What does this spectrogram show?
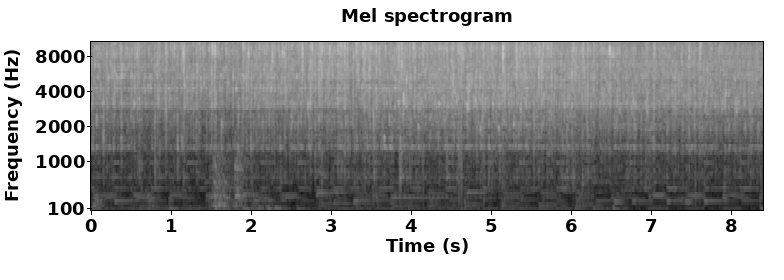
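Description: Curry leaves sizzling and crackling in hot oil in a nonstick pan, a steady frying hiss with many small pops.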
